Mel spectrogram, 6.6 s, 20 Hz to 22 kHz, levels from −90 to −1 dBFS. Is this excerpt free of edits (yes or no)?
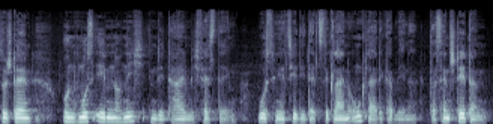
no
